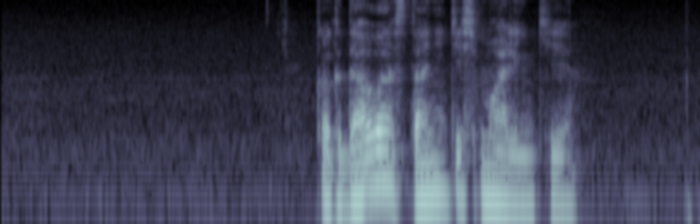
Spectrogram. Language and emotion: Russian, neutral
